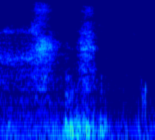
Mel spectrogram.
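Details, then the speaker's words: Zena, a sleeping dog, snoring "like an old man": a brief low, rough snorting rumble, a single snore against faint room hiss. "Это у меня там Зена храпит, не обращайте внимание, она храпит, как старый дед."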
